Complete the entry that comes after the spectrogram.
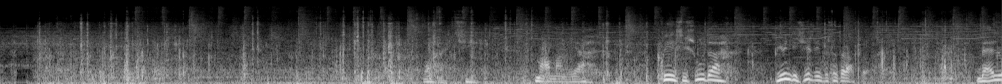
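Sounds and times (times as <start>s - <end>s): bike rattling: 0.0s - 10.0s
tyres crunching over loose rock: 0.0s - 10.0s
sharp clicks and knocks: 0.3s - 10.0s.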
